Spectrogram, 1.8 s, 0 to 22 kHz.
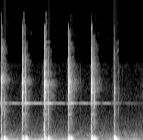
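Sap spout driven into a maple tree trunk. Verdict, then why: Tight. A sap spout is tapped six times into a 2-inch hole drilled slightly uphill into a maple tree trunk, each tap a short, dry knock centered around 330 Hz that dies away almost instantly. Tapping continues until a thud signals the spout is seated, and stopping there avoids overdriving the spout and splitting the wood fibers.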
